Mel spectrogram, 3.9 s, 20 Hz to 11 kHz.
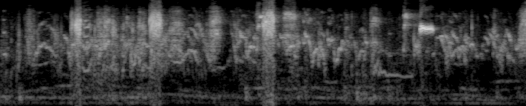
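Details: Several captive budgerigars in a colony, recorded on 24 July 2023 while playing, keep up a busy overlapping chatter of high, squeaky chirps and warbles, with louder sharp peeps every second or so.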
